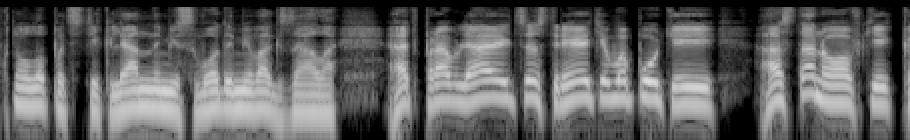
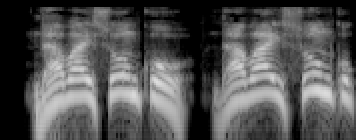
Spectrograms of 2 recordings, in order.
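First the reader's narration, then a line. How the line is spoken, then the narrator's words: Shouting in near-chorus. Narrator (Russian): кричали все чуть не хором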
